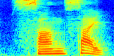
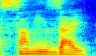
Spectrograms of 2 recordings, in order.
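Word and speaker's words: 三歳: nissai très très simple 3 ans sansai sansai et oui pas sanzï on aimerait dire sanzï mais c'est bien sansai 4e yon on regarde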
